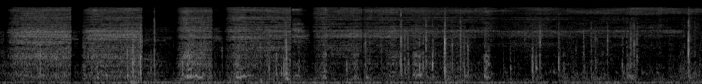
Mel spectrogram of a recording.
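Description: Air rushing in short rhythmic bursts as an inflatable sleeping pad is pumped up through its valve: about five strokes in the first three seconds, then quieter rustling of the pad with small clicks.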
